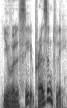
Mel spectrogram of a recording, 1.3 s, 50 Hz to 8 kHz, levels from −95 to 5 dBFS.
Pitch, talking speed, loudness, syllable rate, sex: 120 Hz, 180 wpm, -17 LUFS, 4.8 syllables/s, male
